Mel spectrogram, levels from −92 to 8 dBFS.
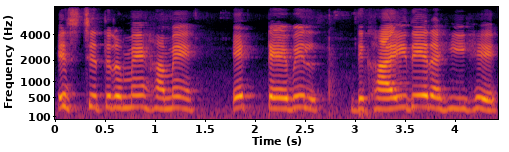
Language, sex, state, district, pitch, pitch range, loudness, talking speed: Hindi, male, Madhya Pradesh, Bhopal, 260 Hz, 245-275 Hz, -19 LUFS, 120 wpm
